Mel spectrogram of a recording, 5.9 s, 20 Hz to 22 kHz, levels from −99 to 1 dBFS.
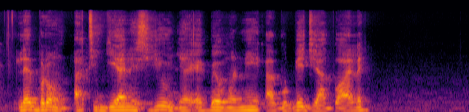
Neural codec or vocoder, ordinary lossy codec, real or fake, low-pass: codec, 44.1 kHz, 3.4 kbps, Pupu-Codec; none; fake; 14.4 kHz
